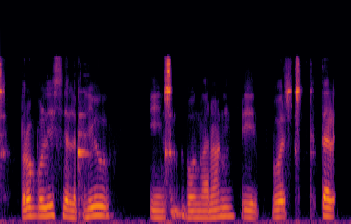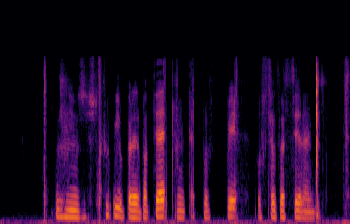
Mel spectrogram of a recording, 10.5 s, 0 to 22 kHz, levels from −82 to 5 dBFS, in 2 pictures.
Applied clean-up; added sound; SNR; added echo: neural diffusion model UNIVERSE++.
